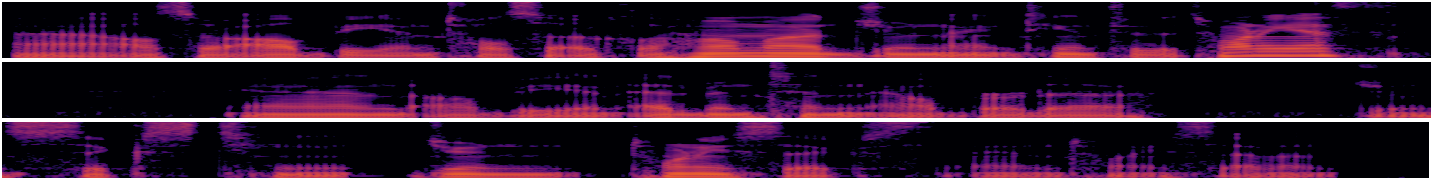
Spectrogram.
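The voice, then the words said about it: Sick, odd-sounding voice. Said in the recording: “sorry, I sound weird. I'm kind of sick right now.”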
